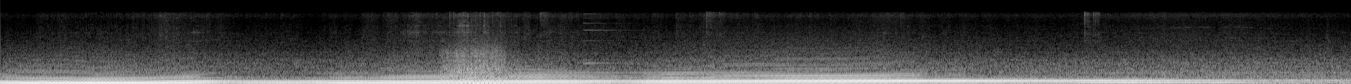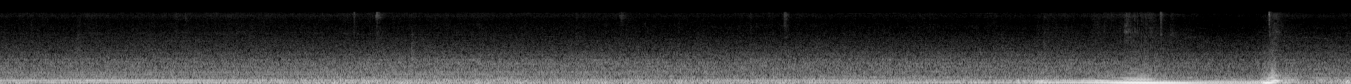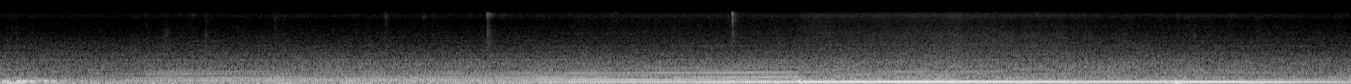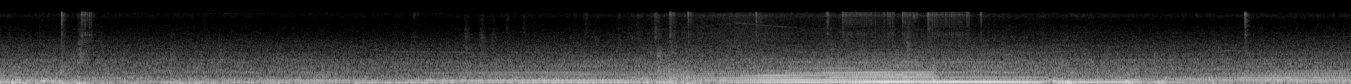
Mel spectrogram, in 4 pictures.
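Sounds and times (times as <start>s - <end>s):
racing car engine at full throttle: 0.0s - 54.0s
sharp bang: 4.3s - 6.1s.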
